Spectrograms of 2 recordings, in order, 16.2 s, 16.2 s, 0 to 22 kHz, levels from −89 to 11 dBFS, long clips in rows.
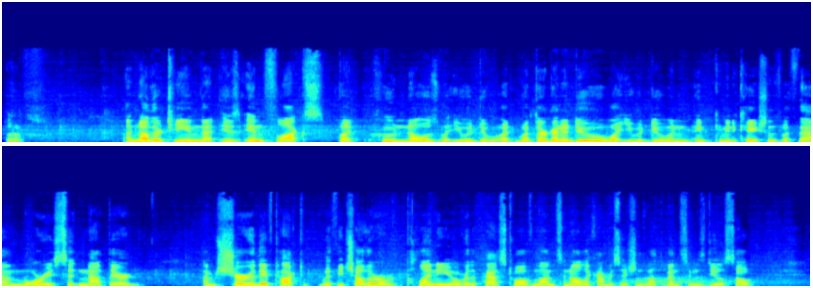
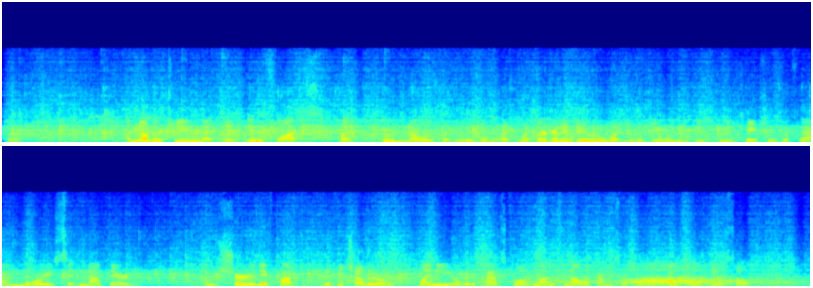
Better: first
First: crowd noise; faint; throughout; 20 dB below the speech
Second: crowd noise; loud; throughout; 1 dB below the speech

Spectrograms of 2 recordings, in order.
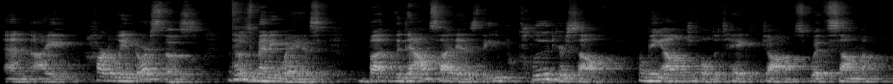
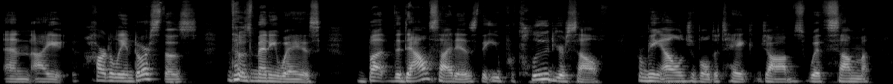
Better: second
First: off-mic speech; somewhat distant // room echo; noticeable; dies away in 0.6 s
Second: none

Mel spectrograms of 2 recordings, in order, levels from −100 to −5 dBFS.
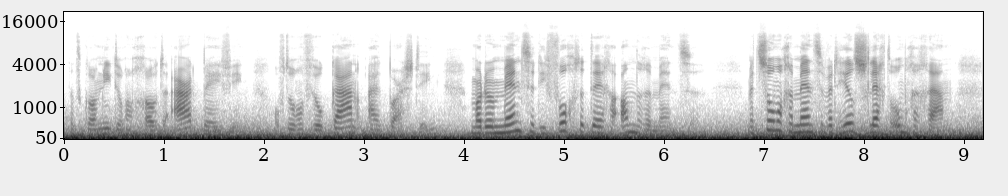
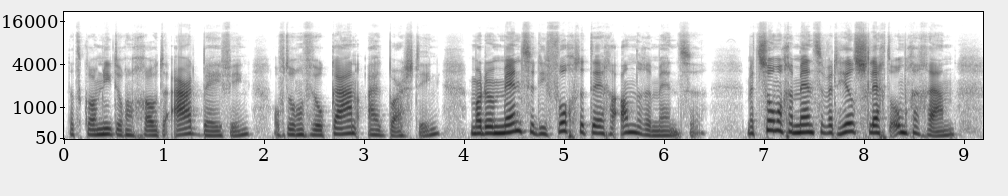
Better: second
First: low rumble; loud; throughout; 1 dB below the speech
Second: none

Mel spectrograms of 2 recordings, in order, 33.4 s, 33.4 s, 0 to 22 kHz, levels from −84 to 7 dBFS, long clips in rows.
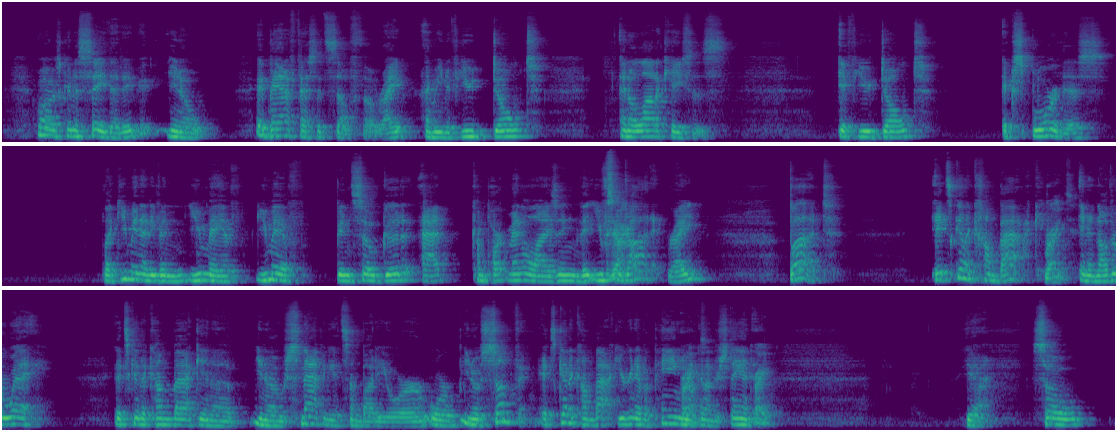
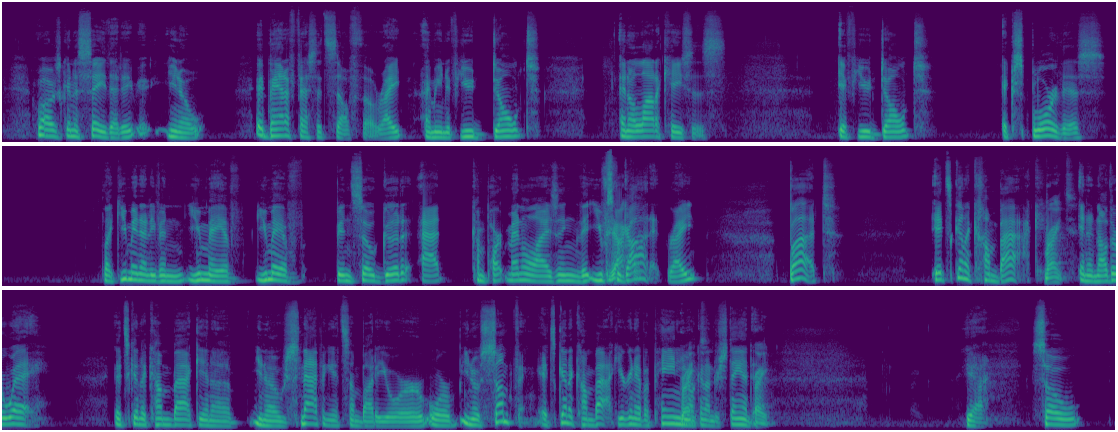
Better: second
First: room echo; very slight; dies away in 0.4 s // off-mic speech; somewhat distant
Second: none

